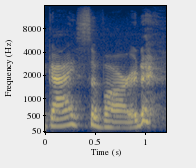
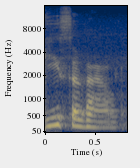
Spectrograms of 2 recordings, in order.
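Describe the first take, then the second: First: The name is said with an American Midwestern accent. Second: The name is said with a French accent. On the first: "if you're Minnesotan" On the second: "the French pronunciation"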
